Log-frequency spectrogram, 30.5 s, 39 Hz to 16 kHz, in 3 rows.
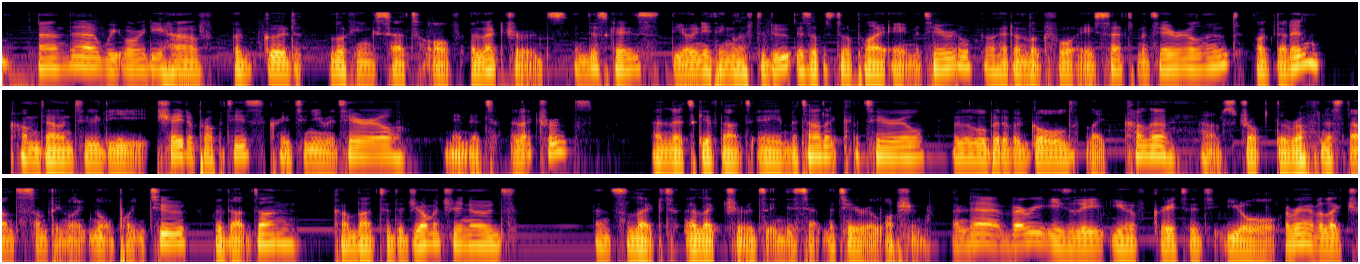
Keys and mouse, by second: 0.1 click, 0.1 right click, 4.7-5.9 drag, 6.1 shift+a, 12.8-14.8 drag, 16.4 click, 19.1-20.6 drag, 24.2-25.7 drag, 27.5-28.1 middle drag, 28.6-29.1 shift+middle drag, 29.9-30.5 middle drag.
